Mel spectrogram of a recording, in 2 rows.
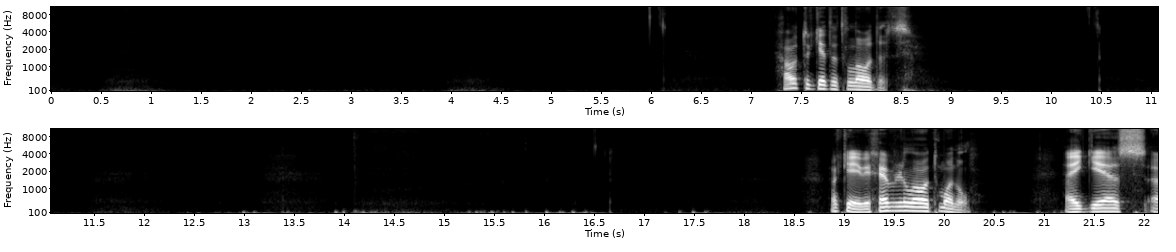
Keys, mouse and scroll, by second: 12.9 q, 18.9 ctrl+n, 20.5 super+o, 21.2 ctrl+p, 22.0 alt+d.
